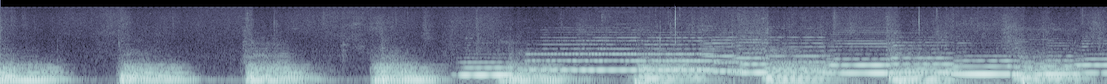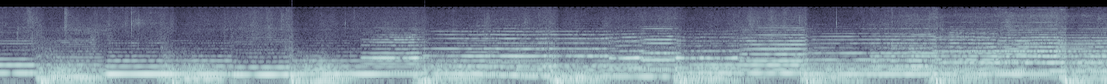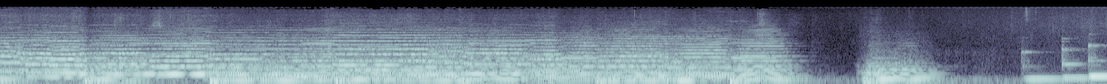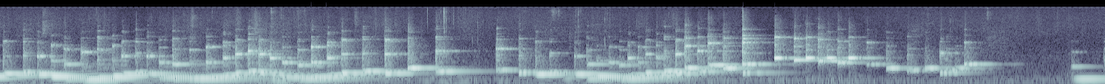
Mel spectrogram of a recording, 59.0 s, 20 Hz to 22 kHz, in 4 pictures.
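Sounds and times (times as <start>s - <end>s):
loud brass chords: 0.0s - 1.0s, 1.6s - 42.4s
wind band playing: 0.0s - 58.0s.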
